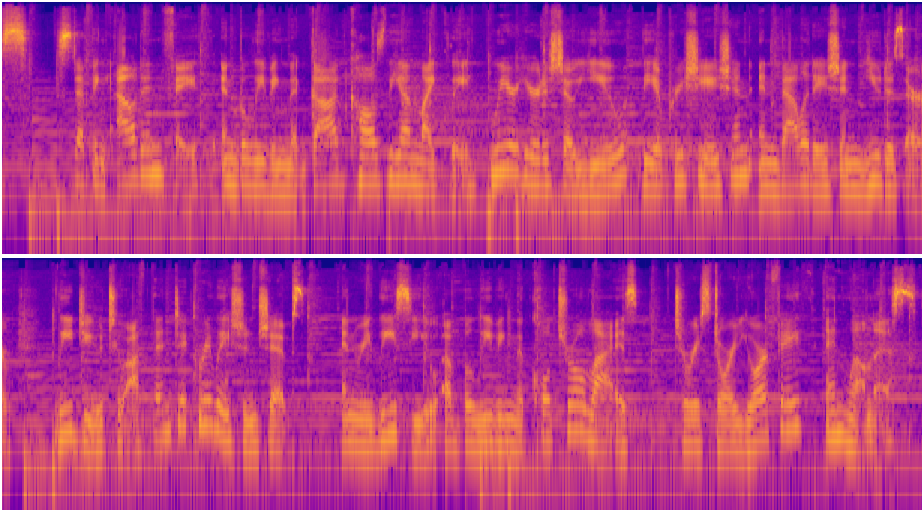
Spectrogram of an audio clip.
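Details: Adult woman speaking; normal speech.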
